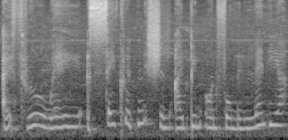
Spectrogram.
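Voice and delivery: usual speaking voice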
